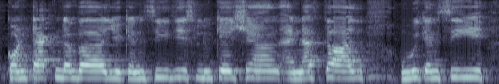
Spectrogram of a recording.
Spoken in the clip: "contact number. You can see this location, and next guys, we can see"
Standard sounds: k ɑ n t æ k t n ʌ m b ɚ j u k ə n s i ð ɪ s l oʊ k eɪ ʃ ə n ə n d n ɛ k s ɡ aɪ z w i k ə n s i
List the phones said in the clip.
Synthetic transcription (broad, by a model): k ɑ n t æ k t n ʌ m b ɚ j u k ə n s i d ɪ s l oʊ k eɪ ʃ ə n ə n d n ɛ s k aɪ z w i k ə n s i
